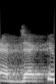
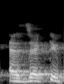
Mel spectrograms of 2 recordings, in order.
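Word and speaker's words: adjective: का उपयोग करते हैं इसे आप एडजेक्टिव नहीं पढ़ेंगे एडजेक्टिव पढ़ेंगे यहां पे डी साइलेंट है और दूसरा आपका वड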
